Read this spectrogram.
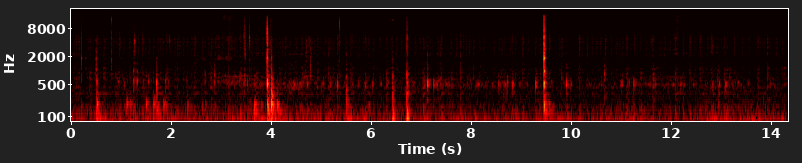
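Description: Crumbly food rustles and patters as it is shaken from a can into a pan.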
